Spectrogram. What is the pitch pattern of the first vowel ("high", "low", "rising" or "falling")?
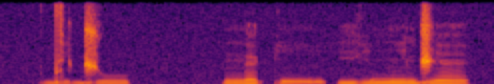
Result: low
